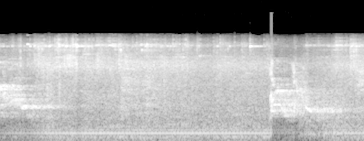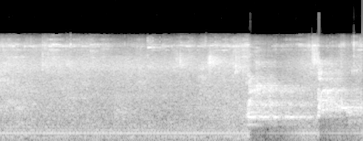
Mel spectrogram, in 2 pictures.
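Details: Dogs at play in a daycare club as Penny chases Patrick and the rest try to join; short barks and yelps rise above a steady droning background hum, strongest bursts around three and a half and eight seconds.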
